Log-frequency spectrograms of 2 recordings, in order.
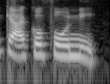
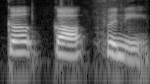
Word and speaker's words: cacophony: Generally looking at इट, यू are going to से कैकोफोनी. Huh? Would you say that? But that's incorrect. The correct pronunciation looks like this: cacophony, cacophony.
